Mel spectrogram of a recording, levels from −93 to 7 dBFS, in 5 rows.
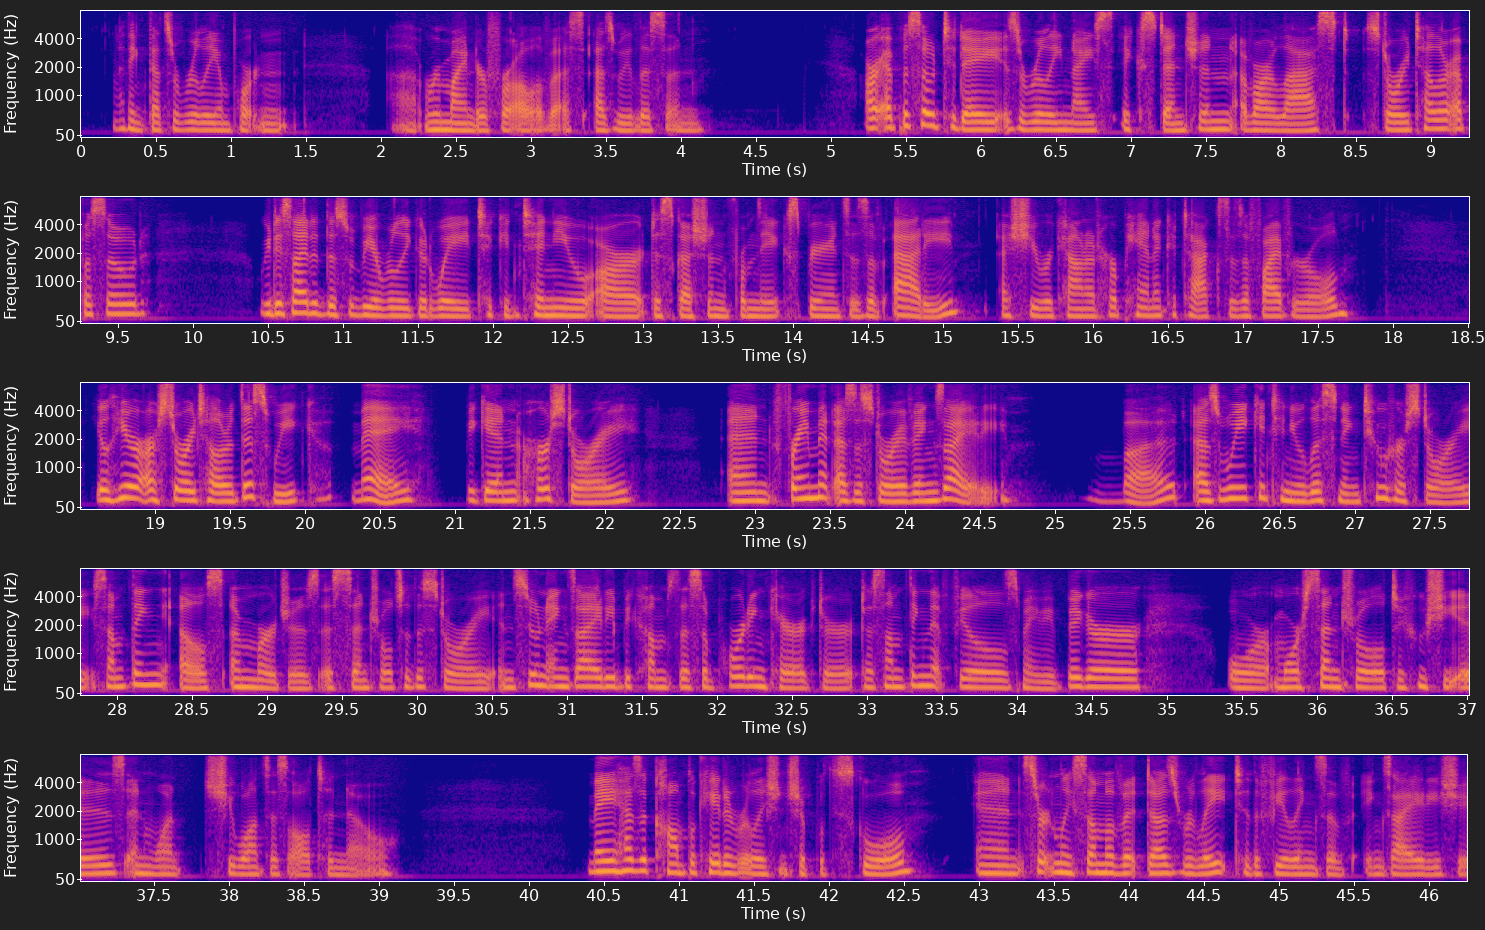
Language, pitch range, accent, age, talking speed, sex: English, 170-210 Hz, American, 30-49, 180 wpm, female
